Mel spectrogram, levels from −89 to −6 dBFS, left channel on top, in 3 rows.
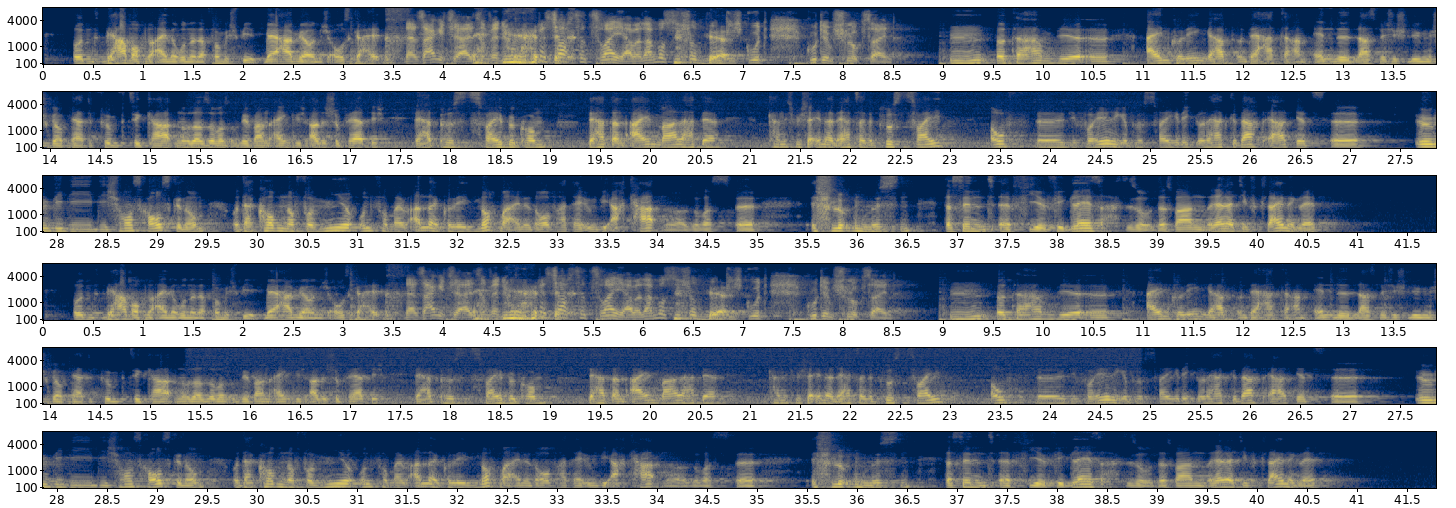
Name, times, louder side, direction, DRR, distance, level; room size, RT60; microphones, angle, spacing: voice 1, 0.3-3.6 4.3-5.3 6.3-6.9 9.1-10.7 11.0-17.3 17.6-19.0 19.4-20.7 21.2-22.9 23.4-27.1 27.6-29.5 29.7-35.0 35.5-36.6 36.9-40.6, left 3 dB, 90° left, 10 dB, 1.5 m, -25 dB
sound 1, 1.7-2.0 3.0-3.4 4.0-5.0 5.5-5.7 6.5-6.9 7.4-8.2 8.9-9.2 9.5-13.1 13.4-13.6 14.0-14.4 15.1-15.3 16.2-16.5 17.1-17.2, right 1 dB, 25° right, 5.7 m, -41 dB
voice 2, 3.6-8.5, left 3 dB, 30° left, 9 dB, 1.2 m, -29 dB
sound 2, 15.3-24.9, equal, 55° right, 5.4 m, -44 dB
27.0 x 25.0 x 7.4 m, 0.86 s
head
